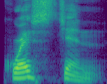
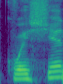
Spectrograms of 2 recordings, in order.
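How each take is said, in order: First: "Question" as "kwes-chun", with a clear ch after the s; "Question" said carefully in two distinct syllables, kwes-chun; correct pronunciation. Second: "question" mispronounced as a learner might, t dropped; wrong pronunciation. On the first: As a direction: model "Question" carefully, s then ch. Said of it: "Fais attention à ça". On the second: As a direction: say "question" without the ch sound after the s. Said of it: "Pas dire question, non". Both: Shown as a demonstration.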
